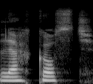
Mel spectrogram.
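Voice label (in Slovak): "ľahkosť", Slovak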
